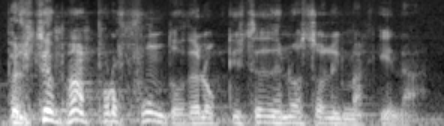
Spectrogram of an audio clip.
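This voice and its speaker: Male evangelist, fiery sermon delivery, repeats key words, slightly raised pitch. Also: lively intonation, very fast, gravelly, over music. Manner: emphatic, repeats words for stress. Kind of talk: preaching sermon.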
